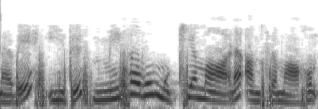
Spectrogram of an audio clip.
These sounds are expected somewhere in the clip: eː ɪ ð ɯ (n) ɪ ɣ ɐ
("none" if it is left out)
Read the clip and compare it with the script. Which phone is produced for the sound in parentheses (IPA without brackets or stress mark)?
m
